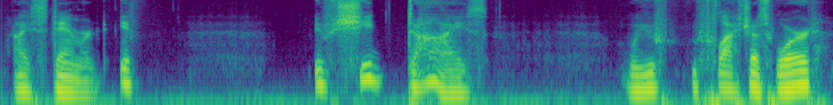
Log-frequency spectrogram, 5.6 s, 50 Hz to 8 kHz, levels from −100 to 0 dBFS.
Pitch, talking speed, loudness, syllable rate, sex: 115 Hz, 120 wpm, -19 LUFS, 3.9 syllables/s, male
